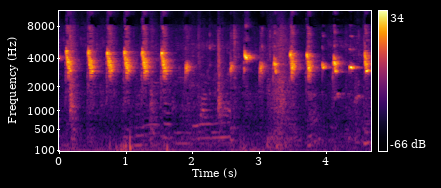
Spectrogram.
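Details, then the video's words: Lively song of the bayeman (cicak kurincang), a bird used as a master for training contest songbirds: a fast series of bright, short notes, briefly broken by softer chatter, then resuming at about four notes a second. "bayeman atau cicak kurincang gacor | pancingan & masteran burung"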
